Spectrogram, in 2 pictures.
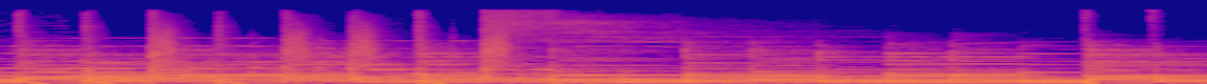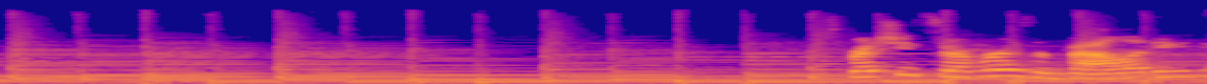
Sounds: Speech, Music

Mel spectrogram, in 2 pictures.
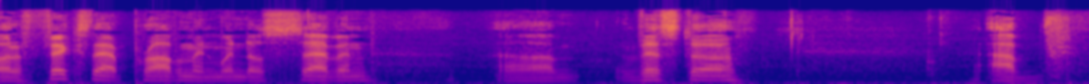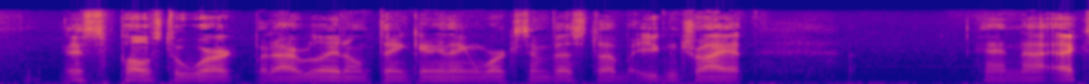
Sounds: Speech

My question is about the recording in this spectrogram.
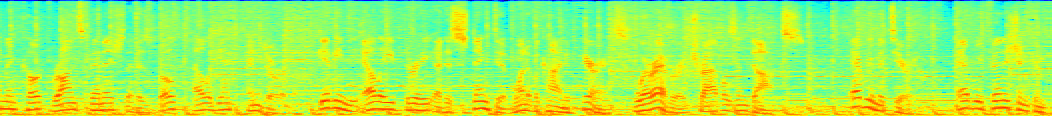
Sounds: Speech, Music

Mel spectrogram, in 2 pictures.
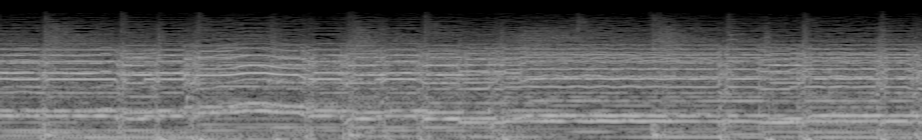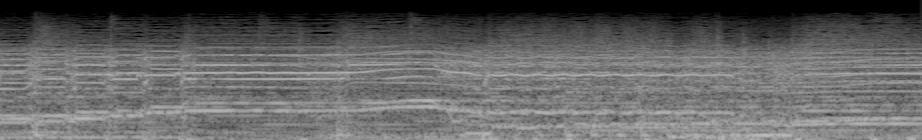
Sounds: Music

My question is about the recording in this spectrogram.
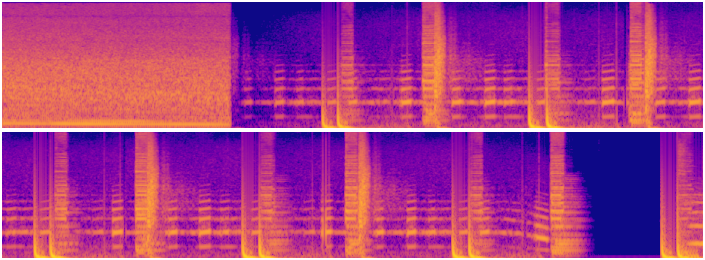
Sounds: Vehicle, Motor vehicle (road), Car, Music

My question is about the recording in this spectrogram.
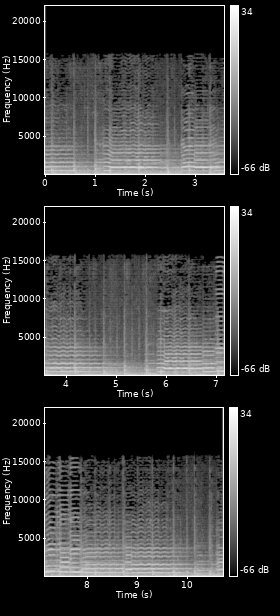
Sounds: Violin, Orchestra, Music, Musical instrument

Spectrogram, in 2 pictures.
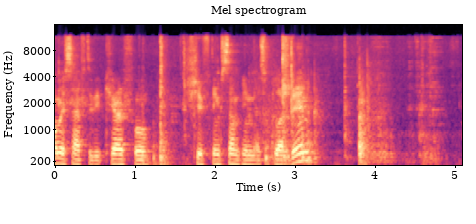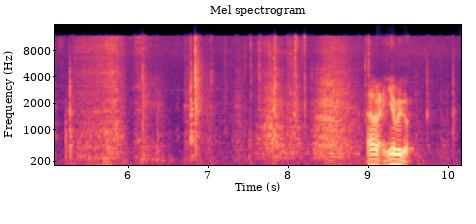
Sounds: Speech, inside a small room

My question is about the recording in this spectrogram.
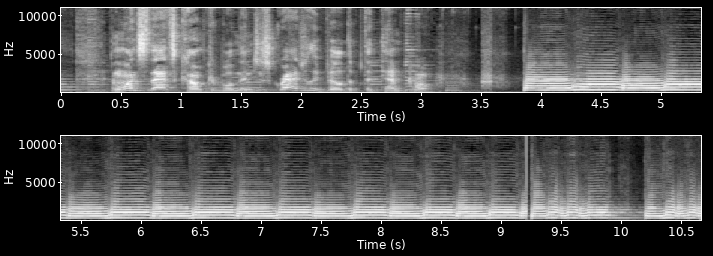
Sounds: Trombone, Speech, Music, Trumpet

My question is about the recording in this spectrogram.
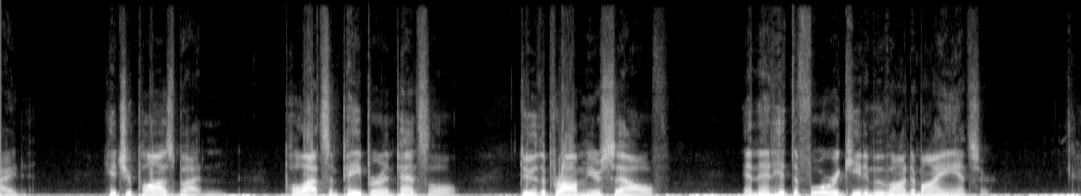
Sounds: Speech

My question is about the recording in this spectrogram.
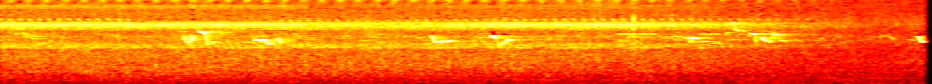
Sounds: Animal

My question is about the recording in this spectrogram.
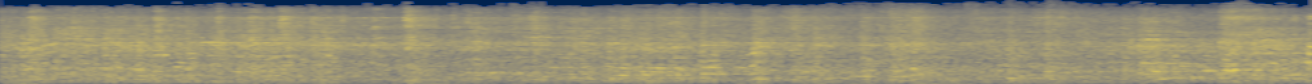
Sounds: inside a public space, Speech

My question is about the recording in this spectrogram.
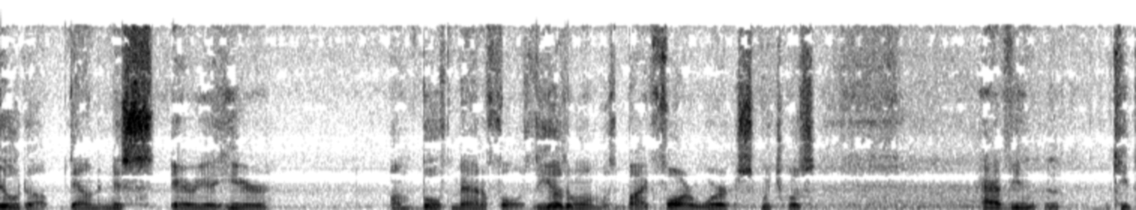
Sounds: Speech

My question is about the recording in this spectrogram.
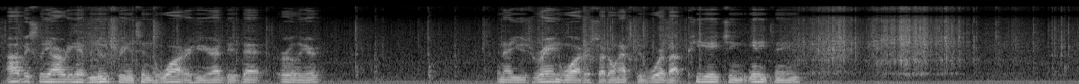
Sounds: Speech

